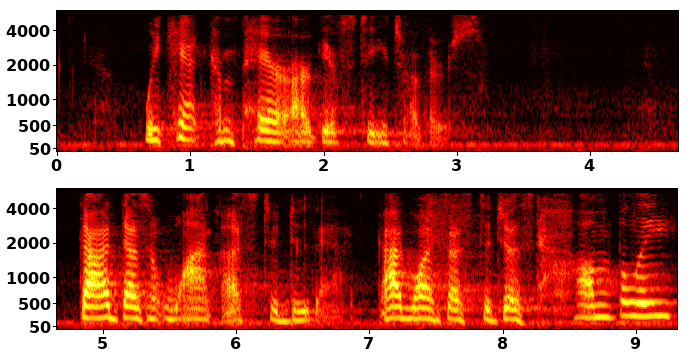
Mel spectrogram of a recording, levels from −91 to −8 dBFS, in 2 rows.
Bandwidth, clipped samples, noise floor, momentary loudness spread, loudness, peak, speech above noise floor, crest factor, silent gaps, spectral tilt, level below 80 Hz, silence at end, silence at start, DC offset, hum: 5.8 kHz; under 0.1%; -63 dBFS; 18 LU; -30 LUFS; -8 dBFS; 33 dB; 24 dB; none; -9 dB/octave; -70 dBFS; 0.05 s; 0.65 s; under 0.1%; none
